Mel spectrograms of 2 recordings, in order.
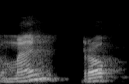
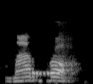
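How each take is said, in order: First: A brief stop separates man from the next word. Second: The n merges into the r without stopping. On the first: It asks who can heal. The speaker calls it right. "Tetapi saktah" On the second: It means a maker of broth. The speaker calls it wrong. "Tidak boleh dibaca marrok ya"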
